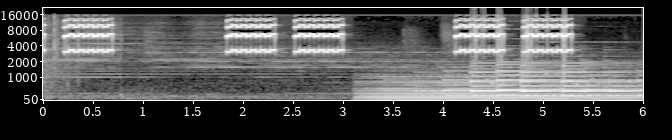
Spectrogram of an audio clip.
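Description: Mobile phone ringing: a high electronic trilling ring in short bursts of about half a second, mostly in pairs. Background music with a heavy bass comes in about three seconds in, under the ringing.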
